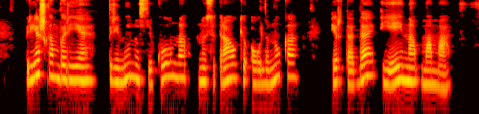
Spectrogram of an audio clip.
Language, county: Lithuanian, Kaunas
